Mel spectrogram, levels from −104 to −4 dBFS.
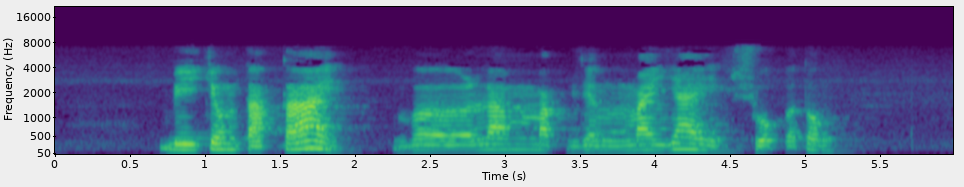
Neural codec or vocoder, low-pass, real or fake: none; 7.2 kHz; real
